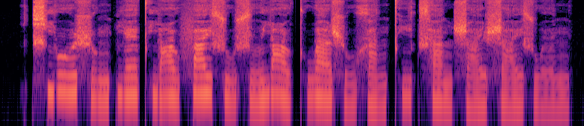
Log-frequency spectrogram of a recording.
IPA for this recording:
t͡ɕʰ j o˦ ʊ̯ ʂ ʊ˨˦ ŋ p j ɛ˦ t̪ʰ j ɑ˦ ʊ̯ f a˦ ɪ̯ s u˨˦ s ɹ̩˨˦ j ɑ˥˨ ʊ̯ t̪ʰ w ä˦ ʂ u˨˦ x a˨˦ n t̪ʰ i˦ t͡sʰ a˥˨ n ʂ a˨˦ ɪ̯ ʂ a˨˦ ɪ̯ s w ə˨˦ n

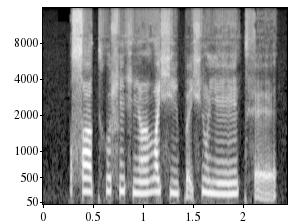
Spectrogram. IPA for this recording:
sˤ e t̪ʰ u ɬ ĩ x ĩː ðˤ ɛ ç i p ɛ̰ ç ũ j ẽː t̪ʰ ɛ̰

